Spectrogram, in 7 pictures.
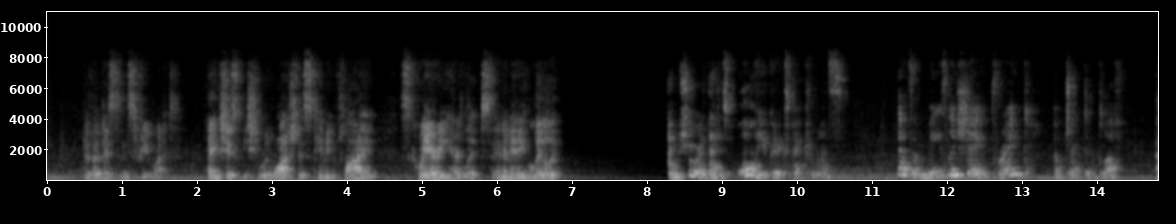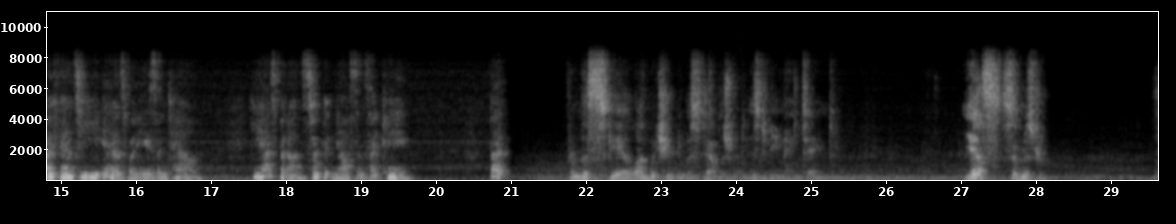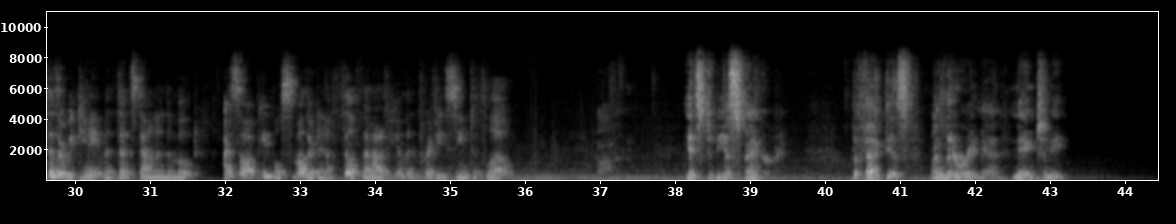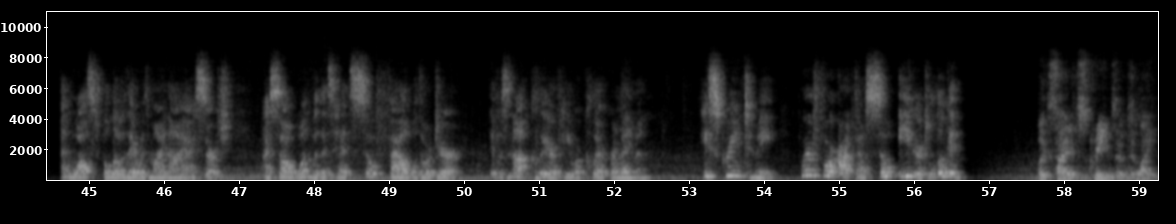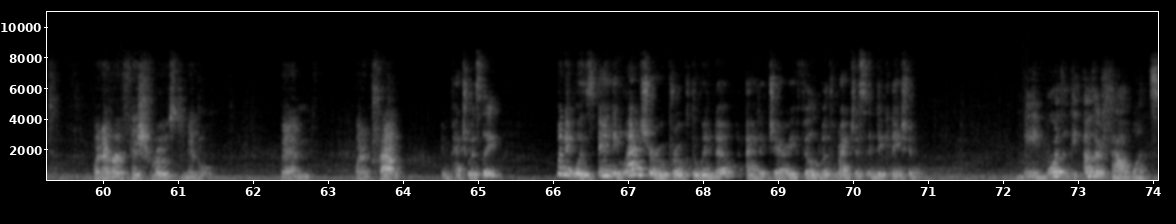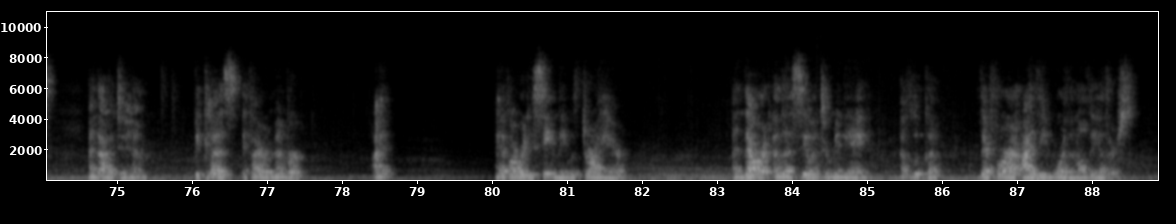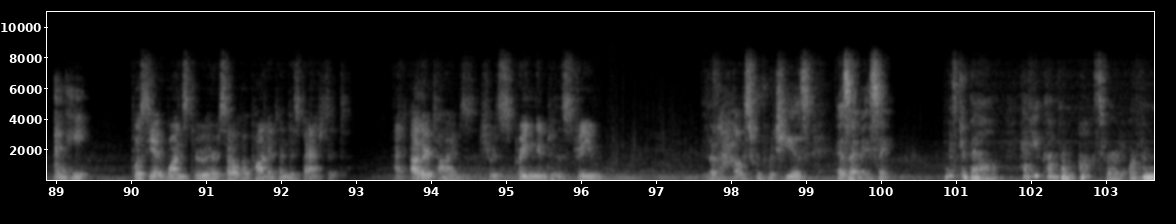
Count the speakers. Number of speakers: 5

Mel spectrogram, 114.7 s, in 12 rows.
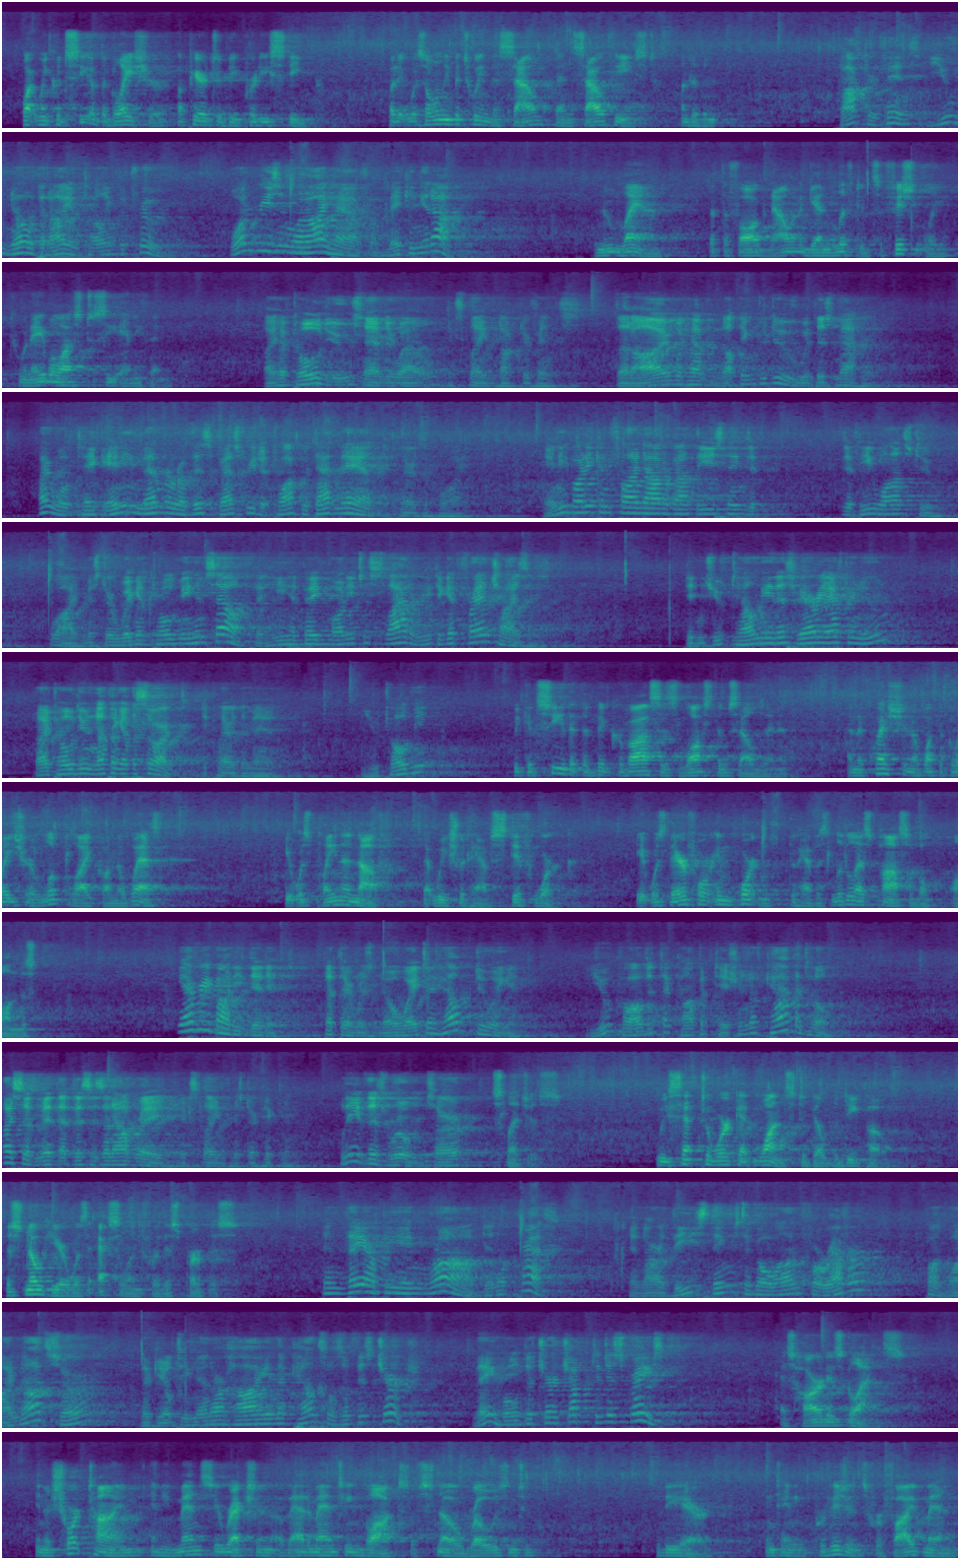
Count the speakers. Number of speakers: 2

